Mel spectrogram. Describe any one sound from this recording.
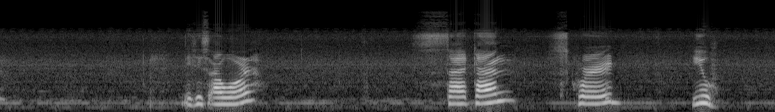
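A marker squeaks softly on paper.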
